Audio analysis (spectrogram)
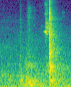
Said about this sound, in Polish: Drzwi do jej pokoju zostały zamknięte z zewnątrz na klucz.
